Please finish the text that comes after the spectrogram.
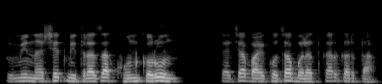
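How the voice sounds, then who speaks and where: A man voicing a rough, mocking police officer who sneers at a drunk suspect, in a dull lo-fi recording. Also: on the high side, flat delivery, fairly quick, natural voice. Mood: sneering. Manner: sneering, scolding.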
